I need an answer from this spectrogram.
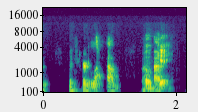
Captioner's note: laughs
